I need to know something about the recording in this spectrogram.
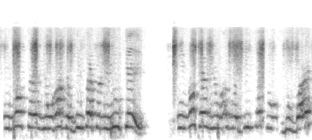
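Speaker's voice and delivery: hammed-up pastor promising visas; imitating a preacher.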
